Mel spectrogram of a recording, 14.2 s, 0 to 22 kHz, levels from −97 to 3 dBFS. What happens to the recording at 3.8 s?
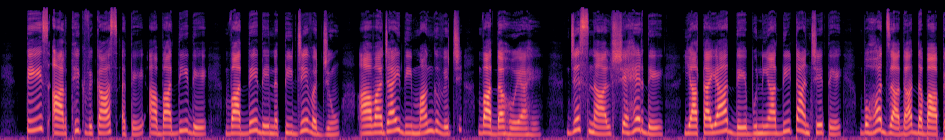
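Nothing goes wrong at 3.8 s: the speech there plays through intact, with no dropout, click, glitch or other fault at that moment.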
